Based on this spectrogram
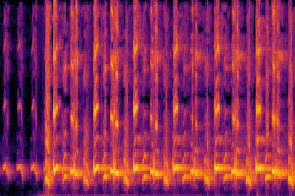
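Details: Yellow-vented bulbul song used as a lure to make captive birds sing back: dense run of bubbly, warbling chirps and short whistled notes, fast and continuous after a brief quiet start with a few soft notes.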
